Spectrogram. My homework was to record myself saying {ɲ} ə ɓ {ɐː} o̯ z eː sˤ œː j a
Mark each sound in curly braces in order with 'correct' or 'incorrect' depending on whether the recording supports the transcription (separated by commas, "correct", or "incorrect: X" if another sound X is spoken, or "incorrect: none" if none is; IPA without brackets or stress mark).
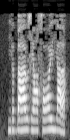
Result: incorrect: j, incorrect: aː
